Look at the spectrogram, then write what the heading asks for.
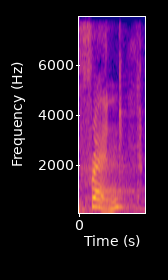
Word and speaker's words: friend: In friend, IE have the sound E.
